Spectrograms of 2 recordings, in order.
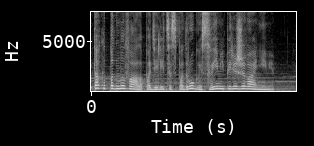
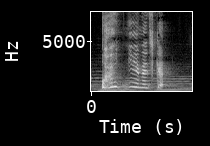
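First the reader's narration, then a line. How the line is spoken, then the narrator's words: Sobbing harder. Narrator (Russian): Еще сильнее зарыдала Алевтина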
